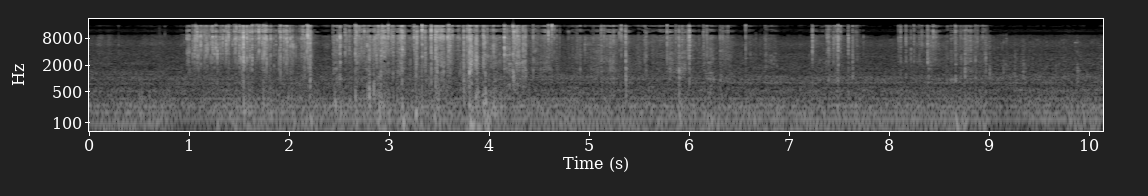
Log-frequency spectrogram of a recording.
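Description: Aluminium foil crinkles and rustles as it is unwrapped by hand.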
